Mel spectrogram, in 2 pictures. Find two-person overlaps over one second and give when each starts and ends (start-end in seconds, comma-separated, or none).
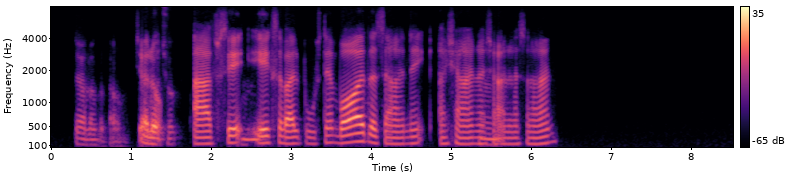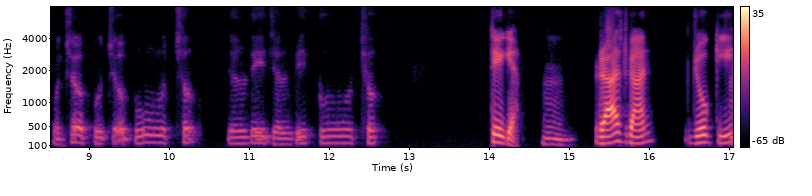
none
